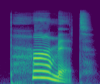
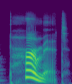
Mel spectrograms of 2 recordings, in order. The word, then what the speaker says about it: permit: When the word is a verb, the stress is on the second syllable. Let's run through some examples together. Permit, noun, a permit, a piece of paper that gives you permission.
